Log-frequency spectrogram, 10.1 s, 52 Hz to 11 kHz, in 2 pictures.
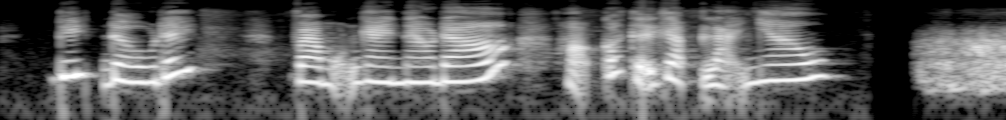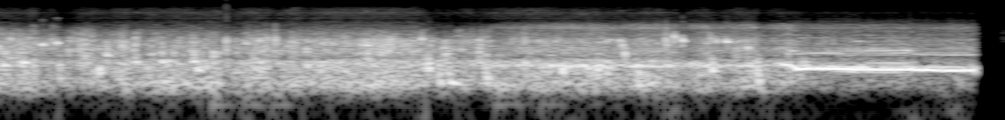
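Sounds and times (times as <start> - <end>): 
speech: 0.3 - 4.7
murmuring sea waves: 4.6 - 9.8
whale song: 4.6 - 10.0.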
